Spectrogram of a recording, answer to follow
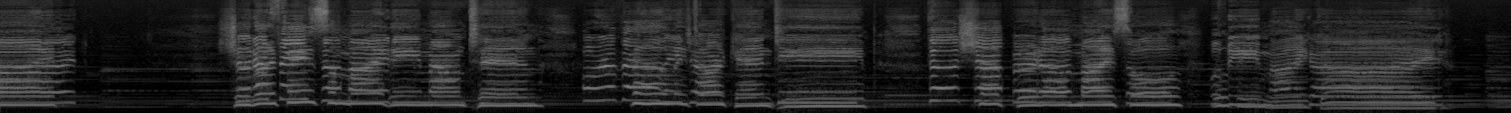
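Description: A hymn sung by a single voice over a quiet held accompaniment, in phrases with short pauses between them; the longest pause comes about a second in.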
